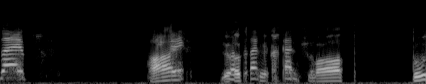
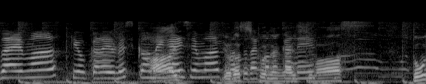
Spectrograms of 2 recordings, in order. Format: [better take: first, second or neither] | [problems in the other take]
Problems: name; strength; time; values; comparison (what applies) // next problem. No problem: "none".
second | noise reduction (neural diffusion model UNIVERSE++)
